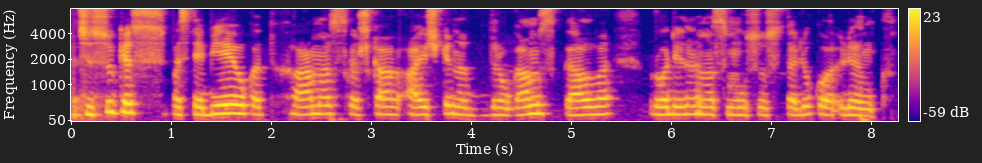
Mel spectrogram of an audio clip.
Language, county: Lithuanian, Vilnius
